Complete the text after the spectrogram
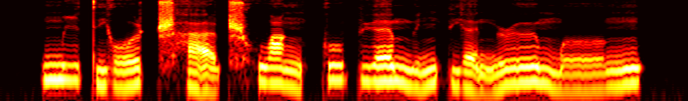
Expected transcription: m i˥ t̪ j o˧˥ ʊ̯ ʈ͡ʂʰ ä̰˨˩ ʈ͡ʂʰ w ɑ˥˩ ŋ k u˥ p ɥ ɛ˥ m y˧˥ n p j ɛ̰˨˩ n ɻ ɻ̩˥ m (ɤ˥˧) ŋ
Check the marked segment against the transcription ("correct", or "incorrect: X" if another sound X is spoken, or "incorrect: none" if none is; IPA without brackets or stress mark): incorrect: ɤ˧˥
